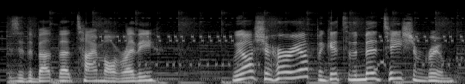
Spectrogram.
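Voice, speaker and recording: A woman's voice: fairly low pitch, expressive, fast, a bit bright. A woman voicing a brash young Southern woman photographer with a folksy drawl, faint game music behind. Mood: hurried. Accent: put-on Southern US.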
